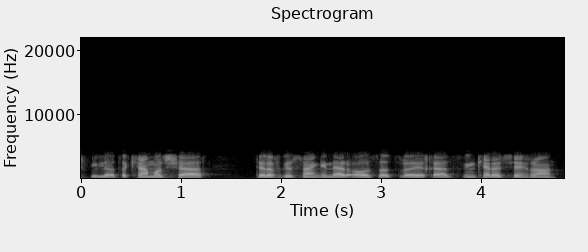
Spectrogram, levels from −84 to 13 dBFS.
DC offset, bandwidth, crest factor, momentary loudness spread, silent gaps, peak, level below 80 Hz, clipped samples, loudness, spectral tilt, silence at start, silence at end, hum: under 0.1%; 4.4 kHz; 20 dB; 5 LU; none; -10 dBFS; -72 dBFS; under 0.1%; -30 LUFS; -3 dB/octave; 0.1 s; 0.1 s; none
